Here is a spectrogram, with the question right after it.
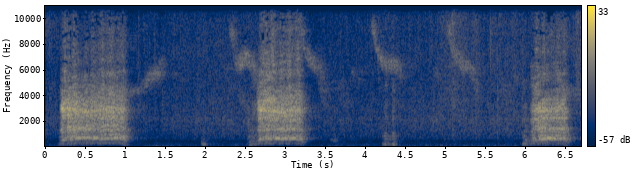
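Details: Within the first hour of life, newborn kid Joel calls near his mother Penny: three loud, rich bleats spaced roughly two to three seconds apart, with brief soft grunts and faint high whistling chirps between them.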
